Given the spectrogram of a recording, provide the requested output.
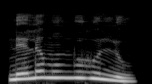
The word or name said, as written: ನೆಲಮುಂಗುಹುಲ್ಲು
